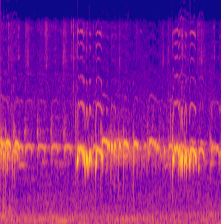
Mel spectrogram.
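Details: Zebra dove of local Indonesian stock in full voice, used to prompt other zebra doves to respond: a steady low cooing line broken by two louder trilled, stuttering bursts.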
